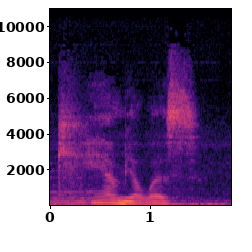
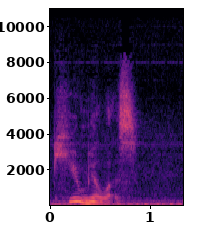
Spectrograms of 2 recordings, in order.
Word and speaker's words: cumulus: he saw the inscription it's not it's not camulus he said it's pronounced cumulus and it means clouds or storm clouds phidias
